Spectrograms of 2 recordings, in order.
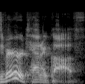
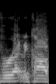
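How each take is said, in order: First: The name is said with every syllable. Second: The name is said with a syllable dropped. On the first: The speaker calls it right. "It's Veretennikov" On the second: The speaker calls it wrong. "I think everybody's just super lazy with it"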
